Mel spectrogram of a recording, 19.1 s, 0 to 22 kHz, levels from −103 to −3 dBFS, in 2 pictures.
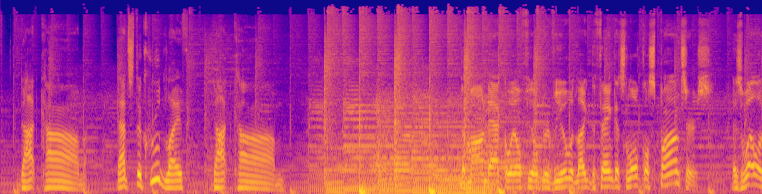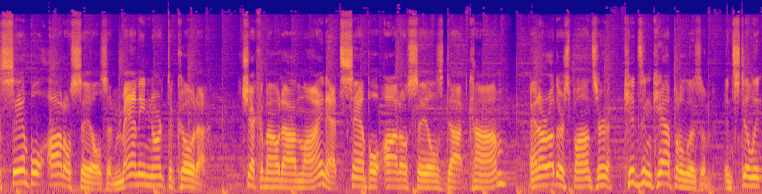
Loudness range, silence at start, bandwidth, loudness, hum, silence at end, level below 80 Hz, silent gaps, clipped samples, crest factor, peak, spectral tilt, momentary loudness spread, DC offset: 3 LU; 0.05 s; 19.5 kHz; -20 LUFS; none; 0 s; -32 dBFS; none; under 0.1%; 16 dB; -4 dBFS; -4.5 dB/octave; 8 LU; under 0.1%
